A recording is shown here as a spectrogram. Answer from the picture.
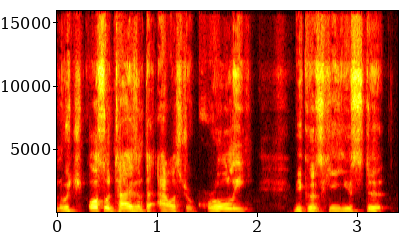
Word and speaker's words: Crowley: Crowley, which he mispronounces Crowley. It's pronounced Crowley, but he pronounces Mr.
